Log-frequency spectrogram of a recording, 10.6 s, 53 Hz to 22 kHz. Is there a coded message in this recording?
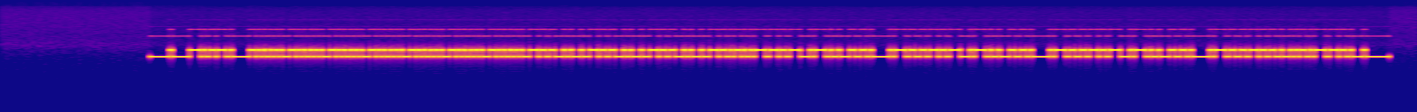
Yes: RTTY (50 baud, 450 Hz shift) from 1.1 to 10.4 s, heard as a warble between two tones, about 1270 Hz centre. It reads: RYRYRYRYRYRYRY CQ CQ CQ DE OE8EI OE8EI OE8EI PSE K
